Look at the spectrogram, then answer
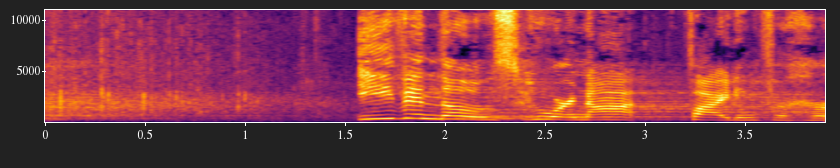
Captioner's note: applause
